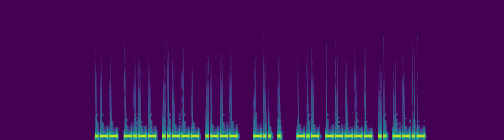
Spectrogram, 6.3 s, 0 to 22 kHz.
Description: Morse code, heard as a keyed tone, about 40 wpm, 700 Hz. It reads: WY2J DE K0IQ
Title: USA Callsign DE Callsign - 4 Characters - 40wpm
